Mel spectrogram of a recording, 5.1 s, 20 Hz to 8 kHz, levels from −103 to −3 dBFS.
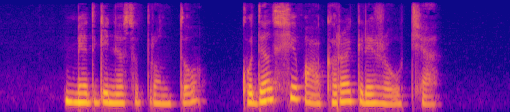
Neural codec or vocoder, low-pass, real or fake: codec, 24 kHz, 0.9 kbps, WavTokenizer, medium speech release version 2; 7.2 kHz; fake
